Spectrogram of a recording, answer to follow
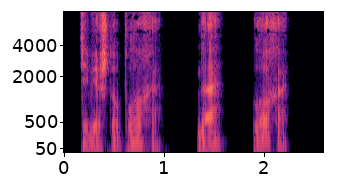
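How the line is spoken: Uncertain mumbling. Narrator (Russian): Неуверенно бормотал Найджел

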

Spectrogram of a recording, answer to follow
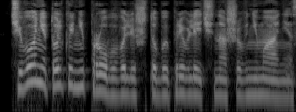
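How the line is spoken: Plain. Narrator (Russian): сказал Ангела

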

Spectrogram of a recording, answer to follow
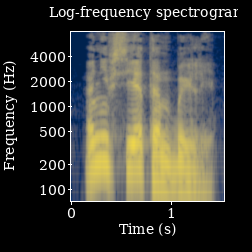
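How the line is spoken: Sighing. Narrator (Russian): вздохнул Маркоу

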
